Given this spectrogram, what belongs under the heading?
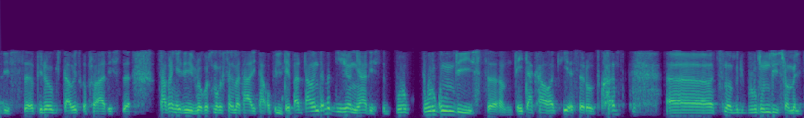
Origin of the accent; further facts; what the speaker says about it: Kakheti, Georgia; მე წარმოშობით კახელი ვარ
